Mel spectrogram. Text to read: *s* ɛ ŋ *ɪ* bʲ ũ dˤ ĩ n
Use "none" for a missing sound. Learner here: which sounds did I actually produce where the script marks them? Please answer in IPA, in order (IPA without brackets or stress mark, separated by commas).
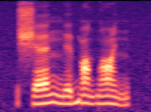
ʃ, ɪ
